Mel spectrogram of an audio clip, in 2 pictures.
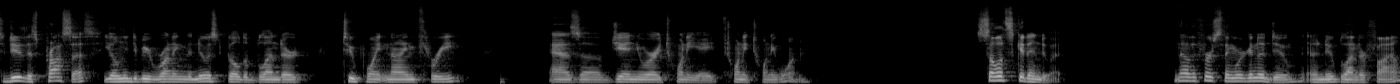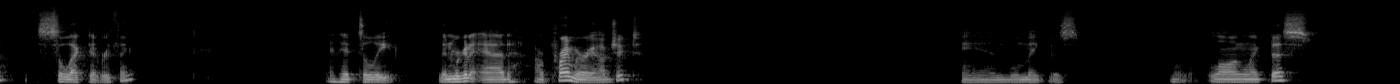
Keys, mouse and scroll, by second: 14.2 a, 15.0 click, 15.2 a, 16.6 x, 17.6-19.6 drag, 20.0 shift+a, 21.1-22.6 drag, 22.6 Tab, 23.0 s, 24.1 click, 24.3 s, 24.4 middle click, 25.2 click, 25.6-28.0 middle drag.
